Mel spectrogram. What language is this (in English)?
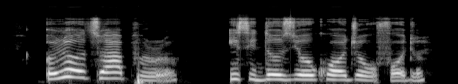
Igbo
